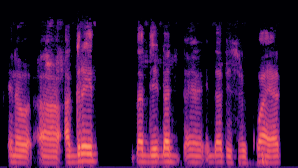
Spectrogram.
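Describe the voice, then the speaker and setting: Close and dry with no echo at all, the recording captures a man speaking. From Gambia. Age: 20s. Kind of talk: interview. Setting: remote call.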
